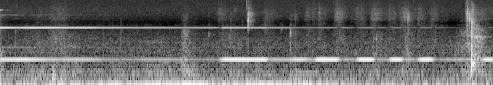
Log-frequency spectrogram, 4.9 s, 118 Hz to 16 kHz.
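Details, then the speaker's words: A 528 Hz tuning fork struck during a simulated cranial nerve exam roleplay before the Rinne and Weber tests: a steady, pure, high-pitched ringing tone over soft room noise with a few light taps. "so let's tune in Fork will resonate at 528 Hertz okay so all that means is it's got a very high pitched sound like so"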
